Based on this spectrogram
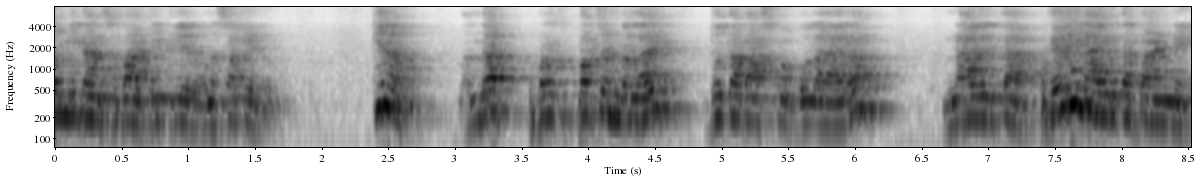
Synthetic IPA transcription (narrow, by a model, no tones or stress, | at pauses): sʌmbid̪ʱanʌsʌbʱaɖiklerɦunʌsʌkenʌ̰ | kinʌbʱʌnd̪aʌprʌt͡sʌɳɖʌlajd̪ot̪abasmabolaeɾʌ | naɡrit̪ːapʰeɾinaɡrit̪ːabaɽne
